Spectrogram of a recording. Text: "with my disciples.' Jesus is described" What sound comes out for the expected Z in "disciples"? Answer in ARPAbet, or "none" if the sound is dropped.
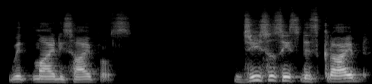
S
